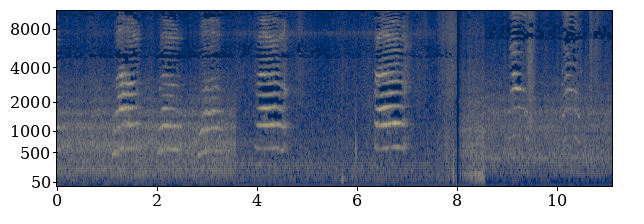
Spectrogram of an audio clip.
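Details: Cat meows repeated roughly every one to two seconds, each a loud, bright, harmonic cry, some drawn out and wavering. Short clicks and knocks come from indoor handling noises in between.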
